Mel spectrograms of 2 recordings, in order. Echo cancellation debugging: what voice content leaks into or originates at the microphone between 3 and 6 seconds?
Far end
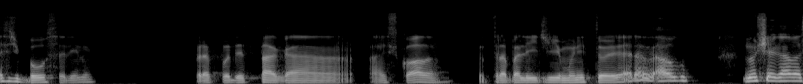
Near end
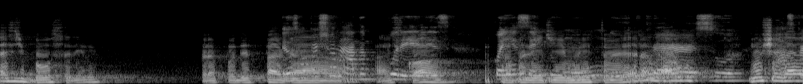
both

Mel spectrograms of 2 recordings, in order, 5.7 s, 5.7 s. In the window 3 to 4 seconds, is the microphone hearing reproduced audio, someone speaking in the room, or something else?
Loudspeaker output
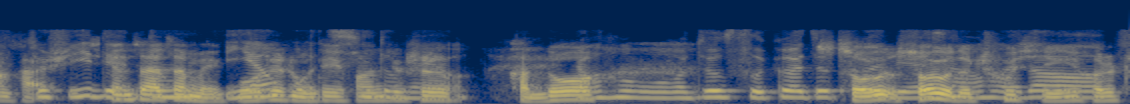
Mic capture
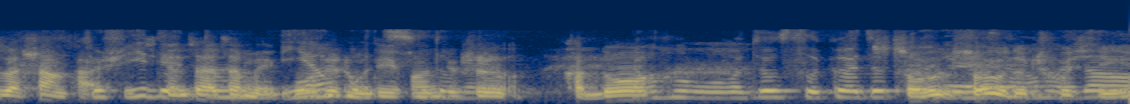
echo only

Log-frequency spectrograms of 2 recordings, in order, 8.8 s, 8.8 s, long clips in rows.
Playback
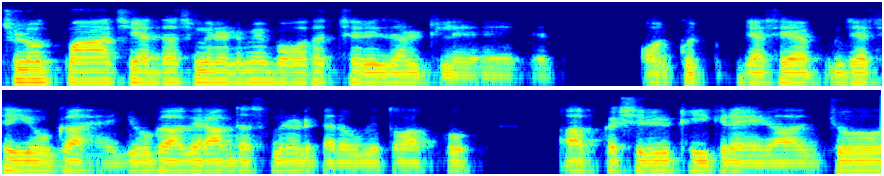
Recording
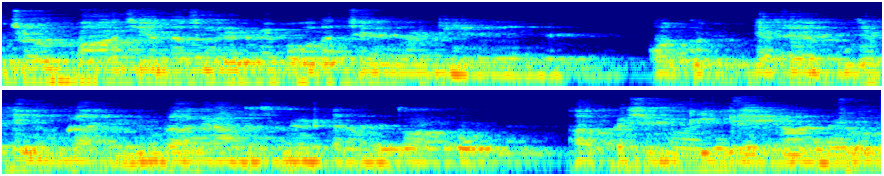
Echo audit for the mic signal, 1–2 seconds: echo only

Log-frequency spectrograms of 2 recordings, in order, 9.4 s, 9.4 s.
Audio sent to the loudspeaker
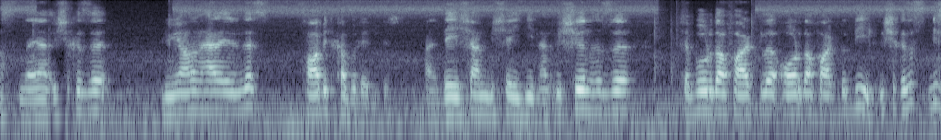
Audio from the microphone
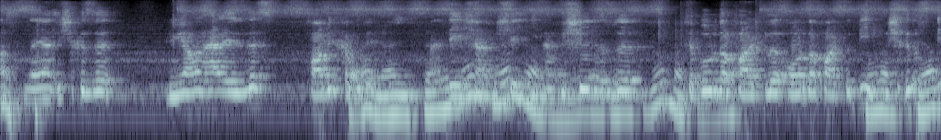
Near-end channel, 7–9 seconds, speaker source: both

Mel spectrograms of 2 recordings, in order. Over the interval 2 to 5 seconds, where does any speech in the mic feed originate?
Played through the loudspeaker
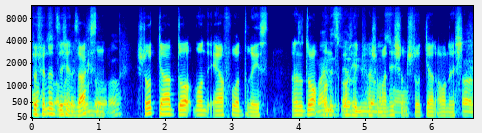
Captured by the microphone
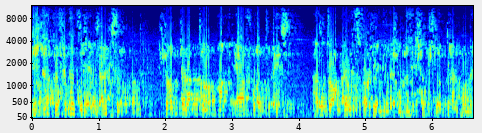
echo only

